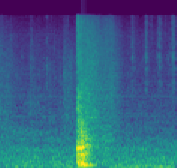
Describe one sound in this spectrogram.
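A small part knocks on a table.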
